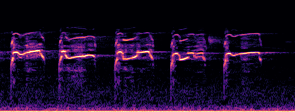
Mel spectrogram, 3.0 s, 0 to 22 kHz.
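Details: Nesting osprey in New York's Finger Lakes area, July 2021, morning: five shrill whistled squawks, each bending up then down, spaced about two per second.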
